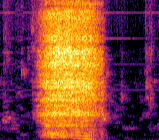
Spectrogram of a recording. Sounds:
Sneeze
